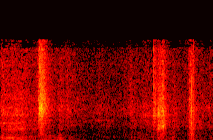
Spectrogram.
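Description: Near silence: room tone with a faint steady low hum and a few faint, brief clicks.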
